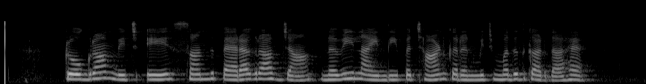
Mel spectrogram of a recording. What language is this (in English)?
Punjabi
